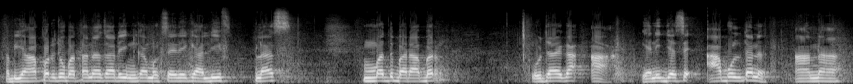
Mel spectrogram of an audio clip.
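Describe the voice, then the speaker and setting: A man teaching Urdu reading, patiently sounding out letters and syllables one at a time in a slow, spelled-out lesson. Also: fairly high pitch, level tone, a little mellow, slight background noise.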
